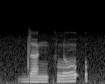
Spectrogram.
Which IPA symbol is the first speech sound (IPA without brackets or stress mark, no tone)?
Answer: d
